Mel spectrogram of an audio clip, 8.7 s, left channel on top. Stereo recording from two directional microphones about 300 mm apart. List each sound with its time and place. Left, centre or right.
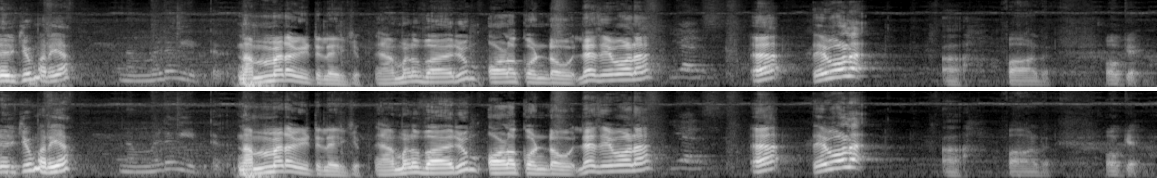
0.3 s speech: centre
1.5 s speech: centre
7.0 s a sound: centre
7.6 s speech: left
8.3 s speech: centre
